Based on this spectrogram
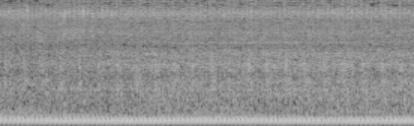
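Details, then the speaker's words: Car idling after antifreeze change and tightened alternator belt, previously squeaky: steady, even idle with smooth low hum and no belt chirp or squeal; normal healthy idle. "so let me start this [ __ ] up you can also hear no more squeaky Bell a prize is full no more squeaky Val listen"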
